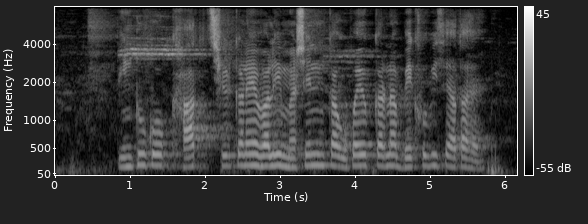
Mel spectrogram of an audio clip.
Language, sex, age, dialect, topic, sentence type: Hindi, male, 18-24, Hindustani Malvi Khadi Boli, agriculture, statement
